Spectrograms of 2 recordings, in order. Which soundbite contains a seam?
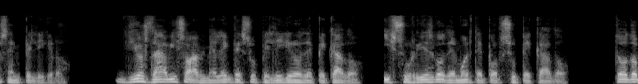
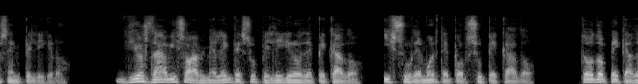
second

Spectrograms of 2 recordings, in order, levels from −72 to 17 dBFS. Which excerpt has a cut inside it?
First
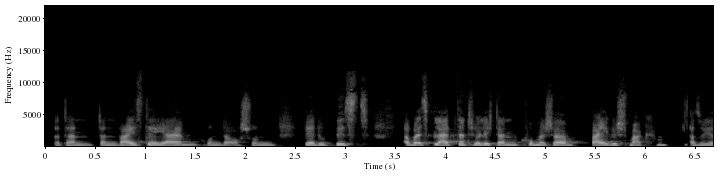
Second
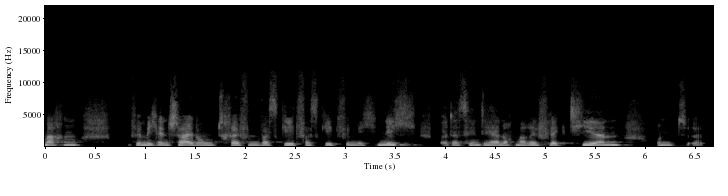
second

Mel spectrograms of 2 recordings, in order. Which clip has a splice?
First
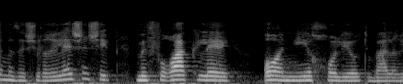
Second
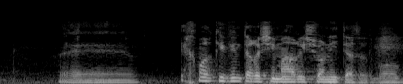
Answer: first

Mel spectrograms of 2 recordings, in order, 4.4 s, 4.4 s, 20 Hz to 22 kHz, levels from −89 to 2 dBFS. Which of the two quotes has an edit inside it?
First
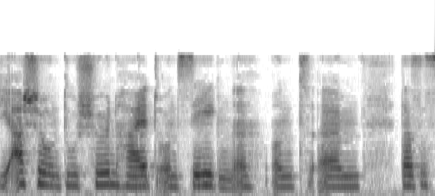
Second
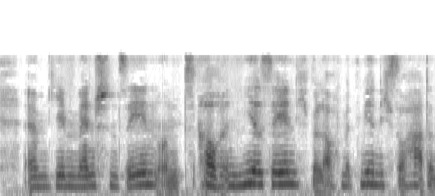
second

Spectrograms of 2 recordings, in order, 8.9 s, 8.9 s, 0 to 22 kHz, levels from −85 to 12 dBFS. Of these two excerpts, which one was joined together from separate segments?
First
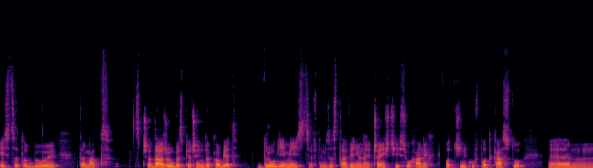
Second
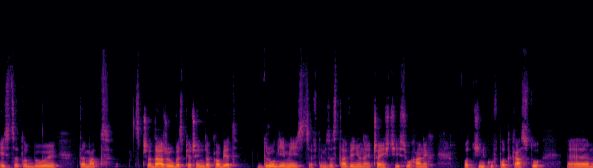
first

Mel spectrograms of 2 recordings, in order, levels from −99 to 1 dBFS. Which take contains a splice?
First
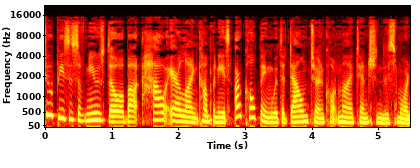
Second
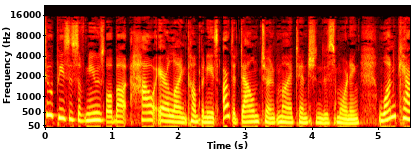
second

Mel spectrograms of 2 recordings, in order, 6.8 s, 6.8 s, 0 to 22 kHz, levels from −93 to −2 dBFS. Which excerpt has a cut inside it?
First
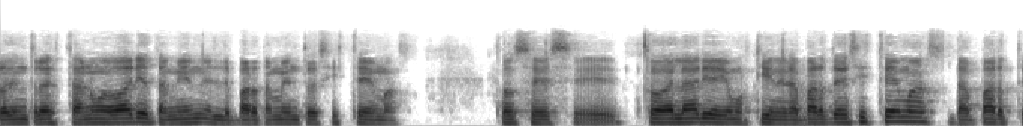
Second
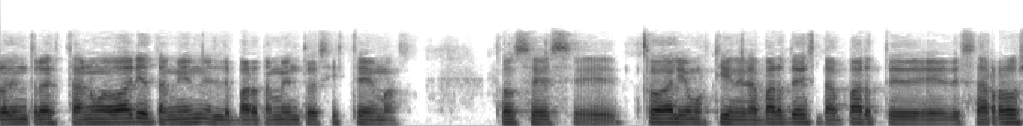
second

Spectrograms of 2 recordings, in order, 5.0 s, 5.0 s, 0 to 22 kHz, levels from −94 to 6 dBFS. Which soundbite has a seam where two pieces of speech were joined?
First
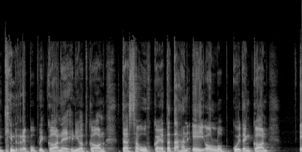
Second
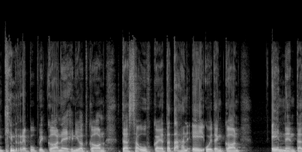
second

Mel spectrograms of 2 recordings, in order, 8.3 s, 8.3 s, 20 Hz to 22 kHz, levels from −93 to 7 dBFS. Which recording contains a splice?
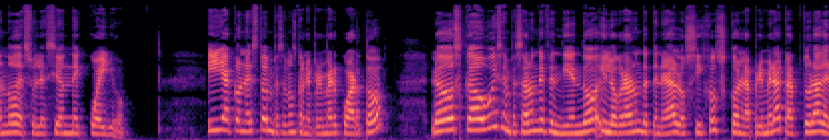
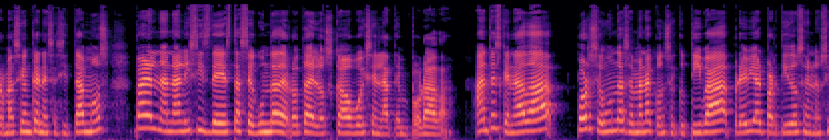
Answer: second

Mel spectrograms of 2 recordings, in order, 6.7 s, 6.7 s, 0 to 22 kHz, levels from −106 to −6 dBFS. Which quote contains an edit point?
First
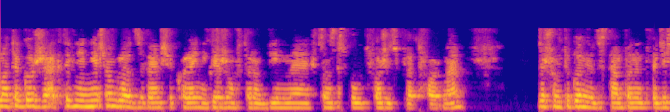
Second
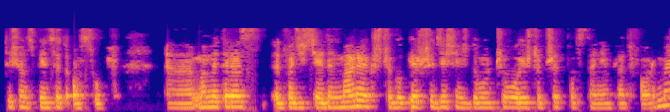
first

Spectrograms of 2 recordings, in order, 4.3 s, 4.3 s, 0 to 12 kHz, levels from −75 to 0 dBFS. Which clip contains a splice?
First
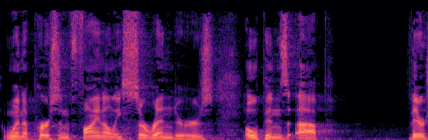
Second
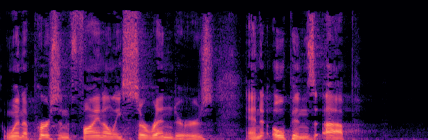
first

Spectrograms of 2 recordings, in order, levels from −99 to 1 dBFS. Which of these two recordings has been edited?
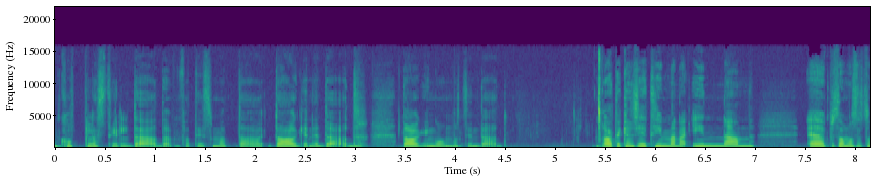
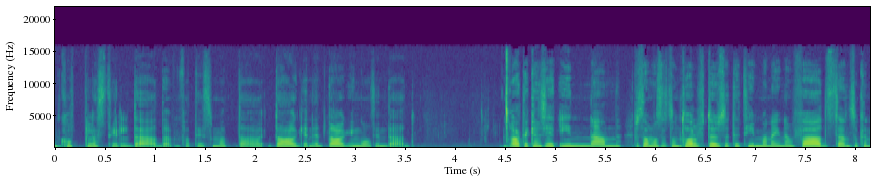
second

